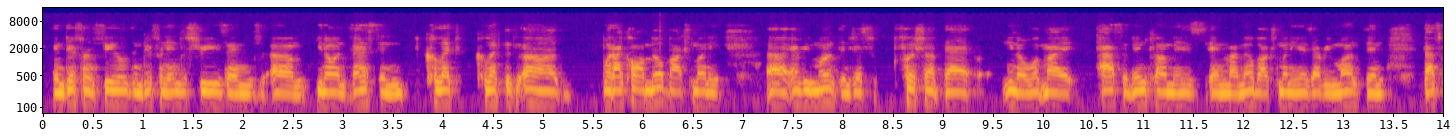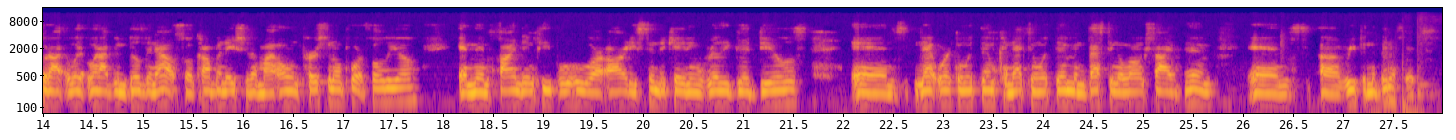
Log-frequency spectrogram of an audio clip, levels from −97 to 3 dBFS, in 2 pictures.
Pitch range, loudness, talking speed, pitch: 105-120 Hz, -21 LUFS, 185 wpm, 110 Hz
